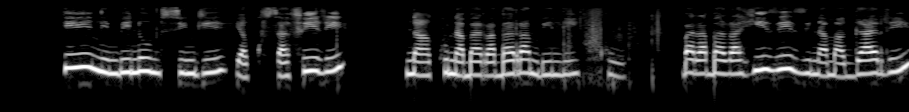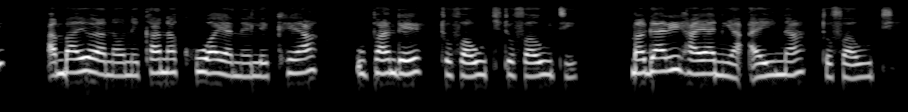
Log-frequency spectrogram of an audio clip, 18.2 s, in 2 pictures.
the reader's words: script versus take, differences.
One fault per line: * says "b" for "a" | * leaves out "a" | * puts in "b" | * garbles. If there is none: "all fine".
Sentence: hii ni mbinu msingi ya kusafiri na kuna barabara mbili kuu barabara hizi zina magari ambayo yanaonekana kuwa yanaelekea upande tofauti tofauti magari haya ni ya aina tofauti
all fine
